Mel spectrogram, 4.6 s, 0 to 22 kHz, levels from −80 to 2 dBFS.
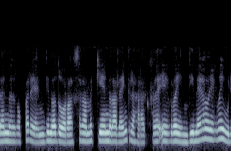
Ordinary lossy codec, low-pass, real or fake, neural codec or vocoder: none; 7.2 kHz; fake; codec, 24 kHz, 0.9 kbps, WavTokenizer, medium speech release version 1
